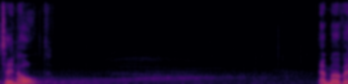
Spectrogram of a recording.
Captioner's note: crowd cheering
